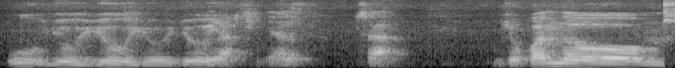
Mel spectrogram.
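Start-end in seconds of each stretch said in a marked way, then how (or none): none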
